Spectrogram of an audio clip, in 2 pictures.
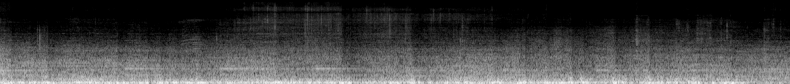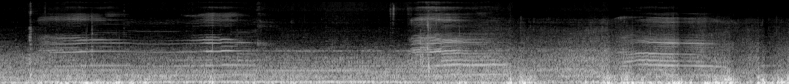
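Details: Hungry stray ear-tipped cats being fed in strong wind and freezing cold, giving a few drawn-out, rising-then-falling meows around the middle and near the end, half buried under a constant roar of wind and low rumble.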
